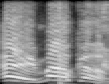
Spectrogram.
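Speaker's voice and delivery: very loud, high-pitched shout. Voicing a character who remembers a name: character shouting a greeting. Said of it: "just shouts".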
